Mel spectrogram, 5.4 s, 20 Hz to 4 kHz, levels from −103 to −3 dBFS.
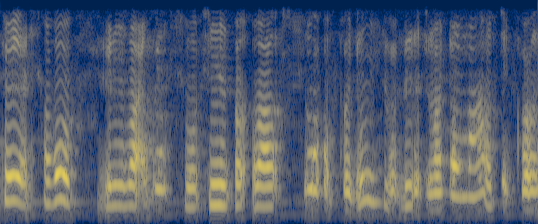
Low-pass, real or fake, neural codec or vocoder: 3.6 kHz; fake; autoencoder, 22.05 kHz, a latent of 192 numbers a frame, VITS, trained on one speaker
